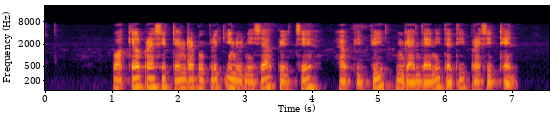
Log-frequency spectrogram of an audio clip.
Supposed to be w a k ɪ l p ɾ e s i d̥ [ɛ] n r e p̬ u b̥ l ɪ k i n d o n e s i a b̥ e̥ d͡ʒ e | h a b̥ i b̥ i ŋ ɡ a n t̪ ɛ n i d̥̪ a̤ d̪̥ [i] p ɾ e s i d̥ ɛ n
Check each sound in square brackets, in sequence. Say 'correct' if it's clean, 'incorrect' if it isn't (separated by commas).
correct, correct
